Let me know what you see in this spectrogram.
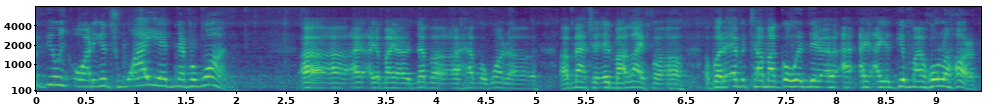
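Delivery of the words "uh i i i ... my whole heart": stammering, defensive mock San Juan accent; badly faked San Juan accent, extra vowels tacked on; Frankie Williams impression. Wrestler defending his losses, halting mock San Juan accent. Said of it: "Williams said defensively".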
